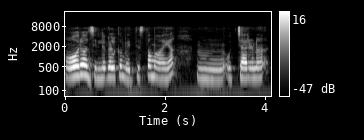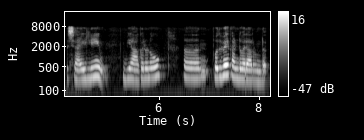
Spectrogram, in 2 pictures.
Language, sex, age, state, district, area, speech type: Malayalam, female, 30-45, Kerala, Idukki, rural, spontaneous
